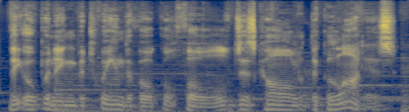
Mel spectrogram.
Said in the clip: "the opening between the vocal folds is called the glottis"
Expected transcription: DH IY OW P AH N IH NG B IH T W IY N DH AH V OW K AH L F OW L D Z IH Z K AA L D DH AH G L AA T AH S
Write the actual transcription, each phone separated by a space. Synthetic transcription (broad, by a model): DH IY OW P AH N IH NG B IH T W IY N DH AH V OW K AH L F OW L D Z IH Z K AA L D DH AH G L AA T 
